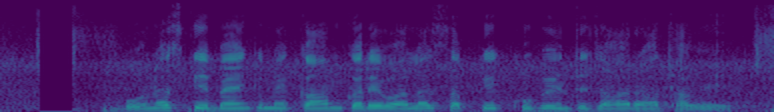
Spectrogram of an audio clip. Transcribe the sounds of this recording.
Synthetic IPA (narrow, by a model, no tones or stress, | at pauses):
boːnəskebɛ̃ːŋkmẽkaːmkəɾeʋaːlasɐb̚kekʰuːbɪ̃nt̪ɪzaːɾaːt̪ɦəʋeː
